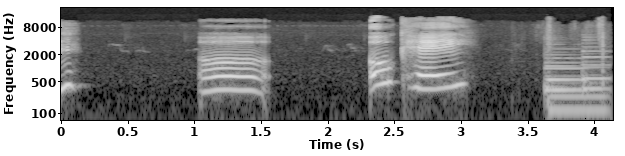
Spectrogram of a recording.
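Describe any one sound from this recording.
A young girl speaks with surprise.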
